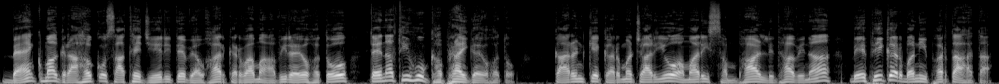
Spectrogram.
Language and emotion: Gujarati, disgusted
